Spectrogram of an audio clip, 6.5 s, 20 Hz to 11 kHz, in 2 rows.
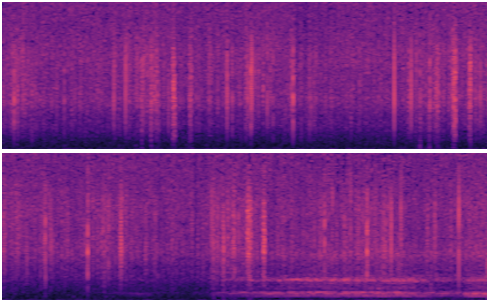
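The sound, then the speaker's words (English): A 4-6-4 Hudson type locomotive arrives as a hissy, crackling rush broken by many sharp bursts. Near the end the sound grows fuller and louder, and a brighter sustained tone joins the noise. “here she comes. Yep, right on time. Yeah, it's a 464 type locomotive. Looks like a Hudson.”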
